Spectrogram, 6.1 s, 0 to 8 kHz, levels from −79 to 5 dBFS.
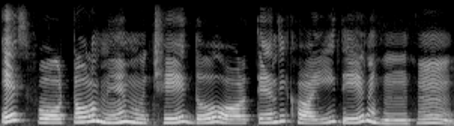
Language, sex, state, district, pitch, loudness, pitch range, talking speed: Hindi, female, Madhya Pradesh, Umaria, 255 Hz, -16 LUFS, 235-300 Hz, 100 wpm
